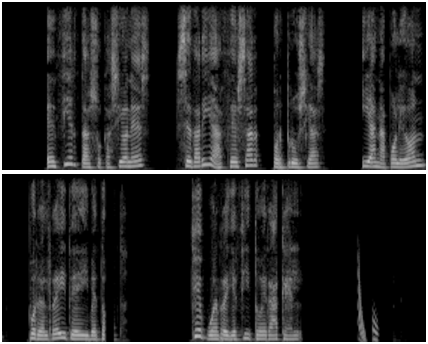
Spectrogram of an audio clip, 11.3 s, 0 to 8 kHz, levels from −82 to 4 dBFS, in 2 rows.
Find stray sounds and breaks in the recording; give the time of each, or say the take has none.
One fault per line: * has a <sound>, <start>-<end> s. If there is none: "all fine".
* has a dropout, 7.0-7.1 s
* has a chirp, 10.4-10.7 s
